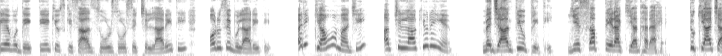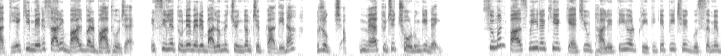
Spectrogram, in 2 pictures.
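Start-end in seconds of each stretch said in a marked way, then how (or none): 4.5-6.8 startled, raised voice; what's all the noise, alarmed and higher; alarmed higher call. Acted. Woken by shouting. 7.2-17.4 furious accusation. Acted. Furious mother-in-law accuses.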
